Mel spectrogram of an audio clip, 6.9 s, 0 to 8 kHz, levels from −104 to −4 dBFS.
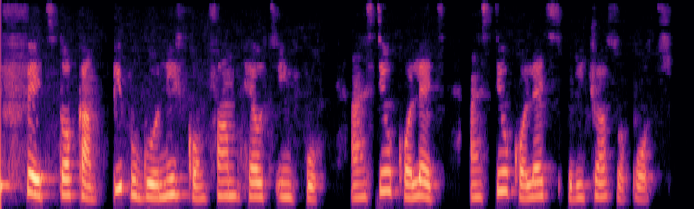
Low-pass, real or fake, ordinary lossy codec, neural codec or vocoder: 7.2 kHz; real; none; none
